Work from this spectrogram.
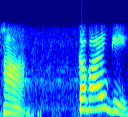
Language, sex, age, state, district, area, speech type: Hindi, female, 60+, Uttar Pradesh, Pratapgarh, rural, conversation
